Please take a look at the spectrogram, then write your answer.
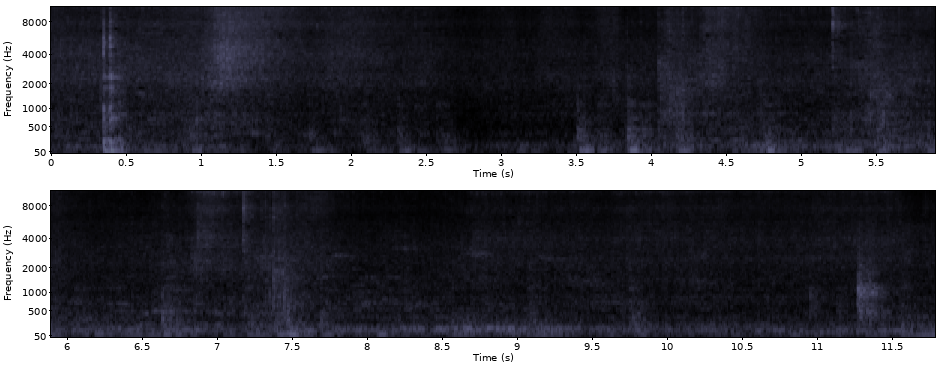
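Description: Eggplant pieces going into a pan of simmering Rupchanda pomfret fish curry, with stirring scrapes and a moderate sizzle over the full stretch, plus occasional clinks of a utensil.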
